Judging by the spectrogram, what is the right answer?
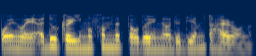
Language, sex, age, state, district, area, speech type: Manipuri, male, 18-30, Manipur, Churachandpur, urban, conversation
